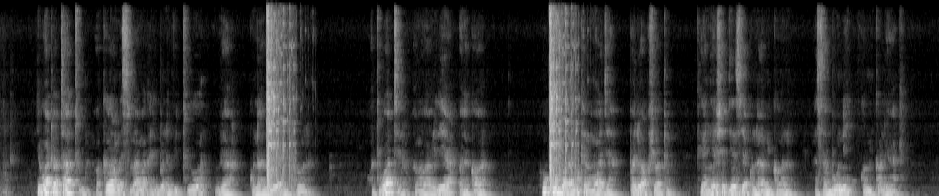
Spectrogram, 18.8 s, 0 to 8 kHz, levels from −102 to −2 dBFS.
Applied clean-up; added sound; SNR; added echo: none; Glass; 4 dB; reverberation time 0.6 s.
